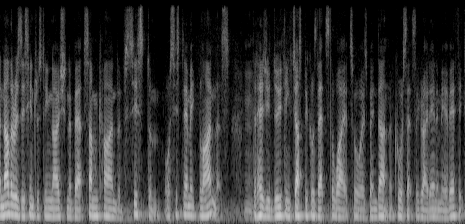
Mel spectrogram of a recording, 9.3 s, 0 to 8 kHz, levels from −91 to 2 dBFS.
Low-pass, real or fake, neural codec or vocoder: 7.2 kHz; real; none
